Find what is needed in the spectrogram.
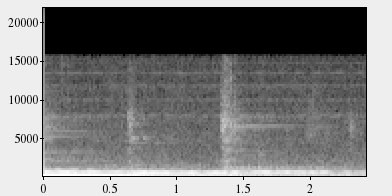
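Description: Acoustic guitar strummed in a live set: a chord struck at the start rings on, with a second, softer strum about one and a half seconds in.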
